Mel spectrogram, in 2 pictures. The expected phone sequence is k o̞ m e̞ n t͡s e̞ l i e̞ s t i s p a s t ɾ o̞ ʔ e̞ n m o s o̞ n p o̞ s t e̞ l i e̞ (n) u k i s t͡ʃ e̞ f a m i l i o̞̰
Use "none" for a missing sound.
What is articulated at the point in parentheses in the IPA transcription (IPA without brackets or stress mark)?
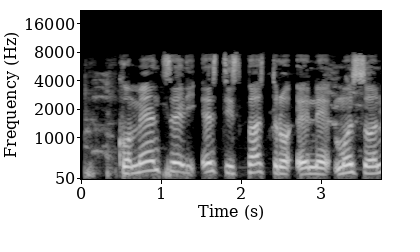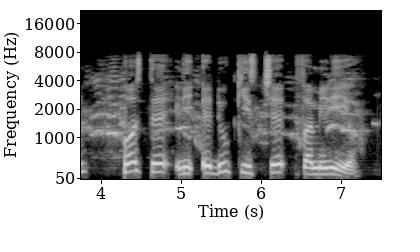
d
